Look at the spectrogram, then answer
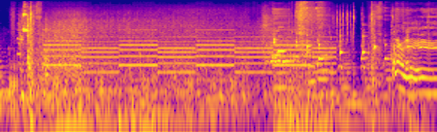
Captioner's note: siren wailing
